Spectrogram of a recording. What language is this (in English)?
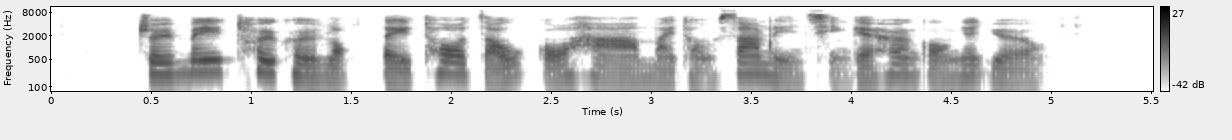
Cantonese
